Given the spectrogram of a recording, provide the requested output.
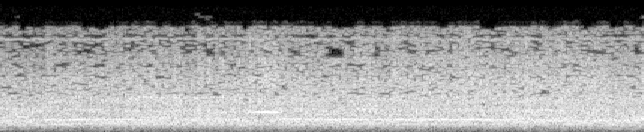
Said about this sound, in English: Big roar from the crowd. The Giants batting in the last half of the eighth inning have come up with three runs to move out in front of Cincinnati, four to three.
